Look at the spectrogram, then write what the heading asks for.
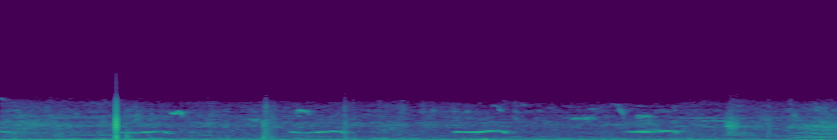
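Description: Faint outdoor birdsong: one bird repeats a short rising-and-falling call about once a second while other birds give short higher chirps, over a low steady rumble, with a single sharp click about a second in.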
